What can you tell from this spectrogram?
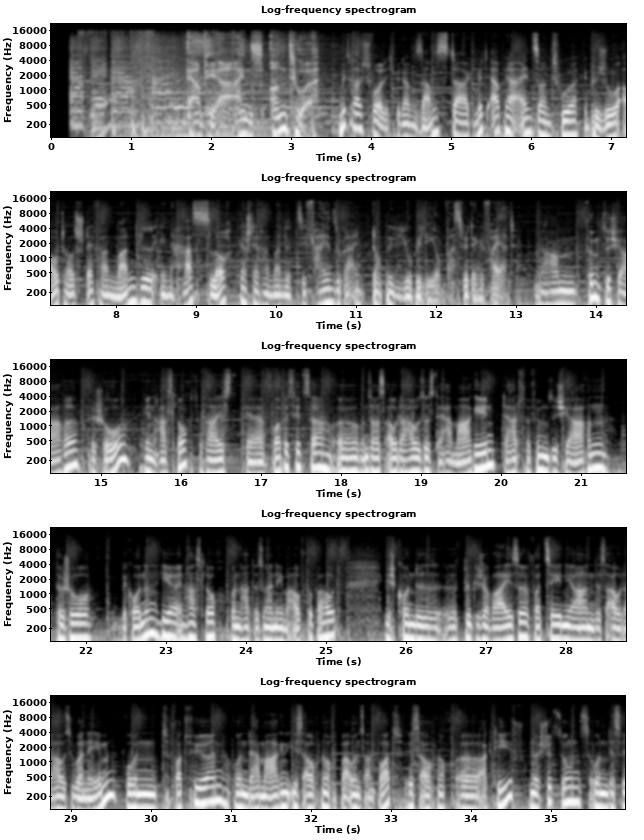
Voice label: Infomercial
